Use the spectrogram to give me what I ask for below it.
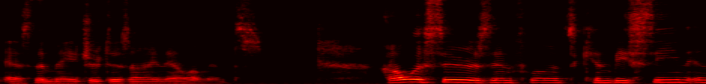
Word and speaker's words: Awa Tsireh: It should be noted that the common pronunciation of his name is Awa Tsireh. However, his family confirmed to Diana Pardue, chief curator at the Heard Museum in Phoenix, the proper pronunciation is Awa City.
